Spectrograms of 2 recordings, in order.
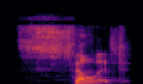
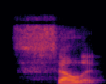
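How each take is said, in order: First: "Sell it" whispered as a secret tip; "Sell it" whispered conspiratorially. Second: "sell it" as a calm firm command. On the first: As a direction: breathe "Sell it" like insider advice. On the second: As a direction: state "sell it" like a rule. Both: Shown as a demonstration. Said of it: "One more time, I'll say it".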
